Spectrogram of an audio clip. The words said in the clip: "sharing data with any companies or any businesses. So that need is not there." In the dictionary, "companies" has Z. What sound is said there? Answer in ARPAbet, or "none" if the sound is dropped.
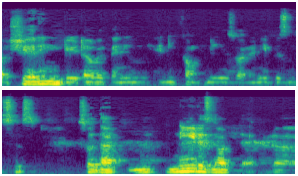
Z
